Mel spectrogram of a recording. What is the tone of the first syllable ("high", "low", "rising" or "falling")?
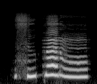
rising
